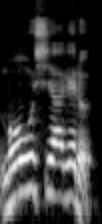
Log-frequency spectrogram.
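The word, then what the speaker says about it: 申し上げる: 발음은 모시아게르 말씀드린다.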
